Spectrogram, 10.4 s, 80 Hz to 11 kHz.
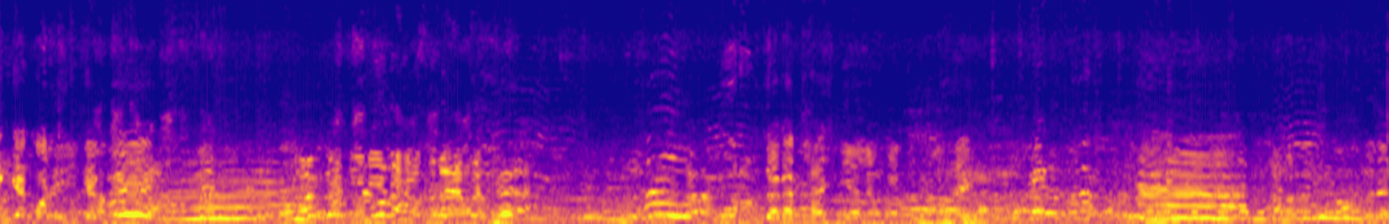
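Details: Friesian and crossbred heifer calves at Aftabganj cattle market, Dinajpur, on March 22, 2023: several low, drawn-out moos with curving harmonics rise above steady crowd chatter and people talking throughout.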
